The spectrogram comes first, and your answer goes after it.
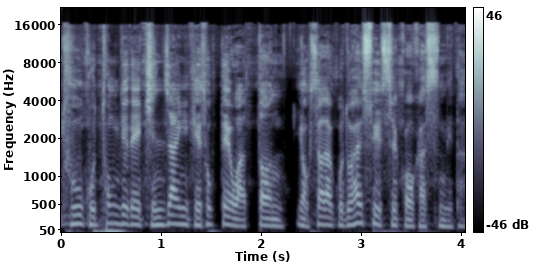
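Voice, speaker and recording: On a very clean recording with a silent background, a man talks at a moderate pace with a fairly high pitch and ordinary pitch variation. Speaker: physician and medical anthropologist. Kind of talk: interview.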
